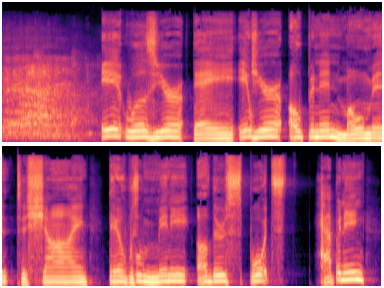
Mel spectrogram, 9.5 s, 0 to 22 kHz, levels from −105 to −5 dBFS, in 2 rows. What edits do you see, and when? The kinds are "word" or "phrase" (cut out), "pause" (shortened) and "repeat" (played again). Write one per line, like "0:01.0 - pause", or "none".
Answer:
0:02.4 - word
0:03.1 - word
0:06.4 - word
